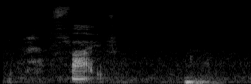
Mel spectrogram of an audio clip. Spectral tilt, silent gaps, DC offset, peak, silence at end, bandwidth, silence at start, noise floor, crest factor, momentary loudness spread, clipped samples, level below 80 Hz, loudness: -7 dB/octave; none; under 0.1%; -14 dBFS; 0.25 s; 16.5 kHz; 0.05 s; -57 dBFS; 22 dB; 22 LU; under 0.1%; -52 dBFS; -34 LUFS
